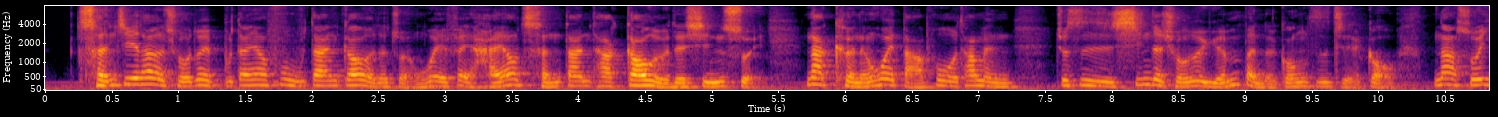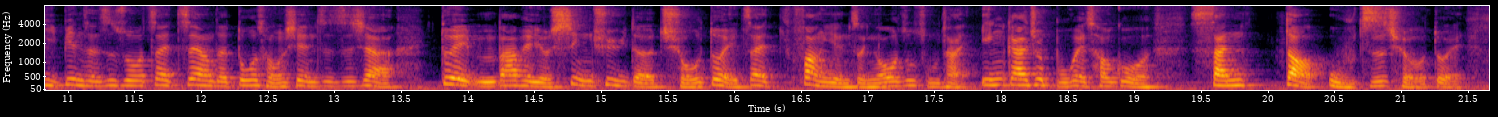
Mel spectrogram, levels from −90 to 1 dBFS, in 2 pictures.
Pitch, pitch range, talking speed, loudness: 155 Hz, 140-185 Hz, 270 characters per minute, -22 LUFS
